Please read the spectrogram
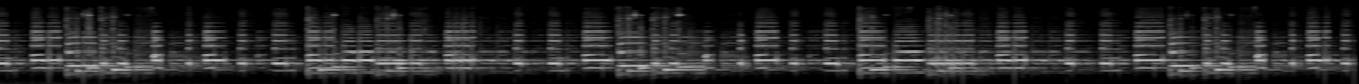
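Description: Background music: a light tune of quick, high notes with no bass, its short phrase repeating about every two seconds.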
